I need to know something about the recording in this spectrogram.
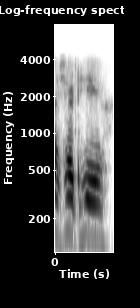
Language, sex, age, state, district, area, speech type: Kashmiri, male, 18-30, Jammu and Kashmir, Baramulla, rural, conversation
